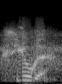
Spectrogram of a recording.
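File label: Speech Sound Russian Common Allied Flight; DCS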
